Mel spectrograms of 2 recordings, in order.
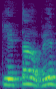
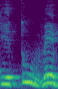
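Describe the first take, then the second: First: No 'u' vowel is heard after the 't'. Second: A 'u' vowel is heard after the 't'. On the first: The speaker calls it wrong. "सिर्फ केतवे बोले या केतुवे बोले" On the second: The speaker calls it right. "यहां पर मैं आपसे कहूंगा केतु वे बोले"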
